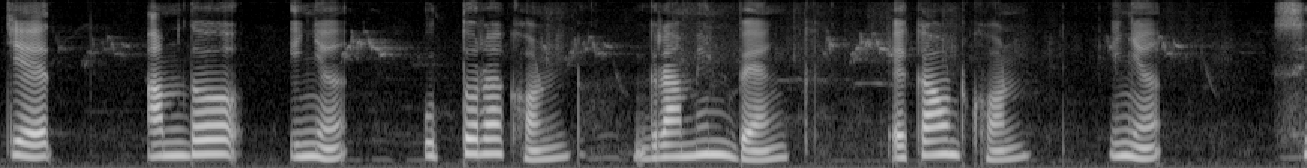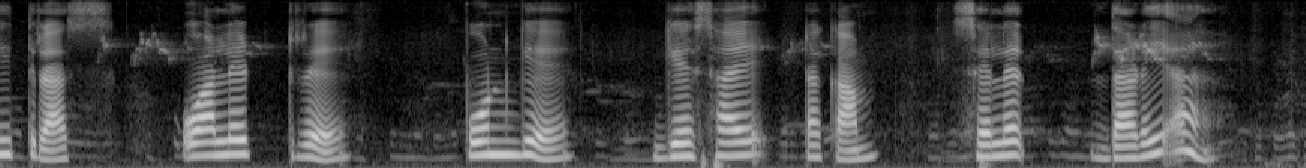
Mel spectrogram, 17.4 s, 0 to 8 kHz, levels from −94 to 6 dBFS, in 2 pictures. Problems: background sounds at intervals, continuous background conversations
